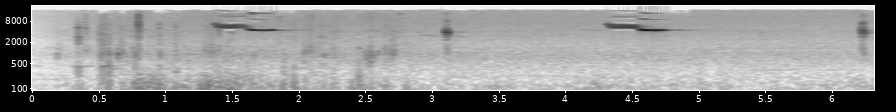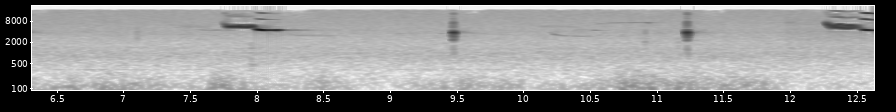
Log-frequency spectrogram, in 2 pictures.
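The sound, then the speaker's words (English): A red-winged blackbird gives short, sharp high-pitched calls, repeated about seven times at irregular intervals over a low outdoor rumble, with no one talking. “That is a red-winged blackbird.”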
